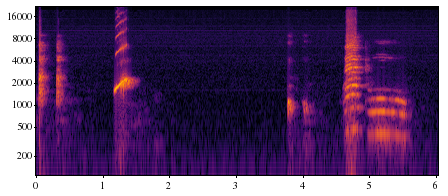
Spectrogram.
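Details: Indian parrot, a talking pet, makes sharp clicks, a rising whistled swoop, then a burst and a nasal drawn-out word, in a quiet room.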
